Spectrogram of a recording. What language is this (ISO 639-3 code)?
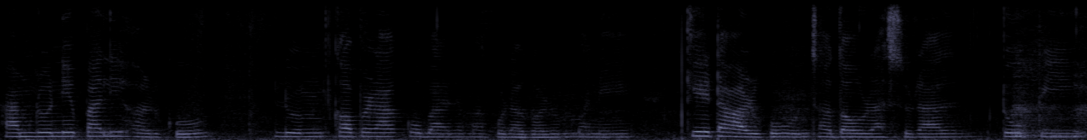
nep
